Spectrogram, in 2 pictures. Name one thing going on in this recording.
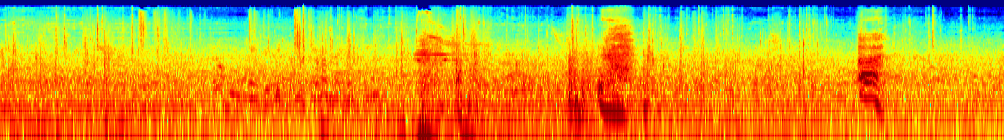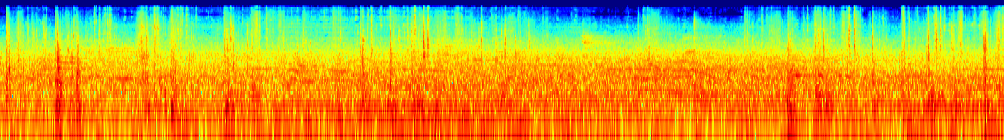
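Quick footsteps run over stone and roof tiles.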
